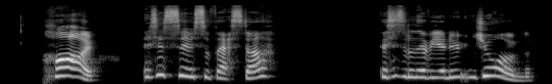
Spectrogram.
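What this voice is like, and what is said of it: Terrible put-on accent imitating another person. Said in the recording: “That's a terrible accent... This accent is ridiculous”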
